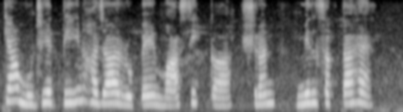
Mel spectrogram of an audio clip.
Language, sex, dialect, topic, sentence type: Hindi, female, Marwari Dhudhari, banking, question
